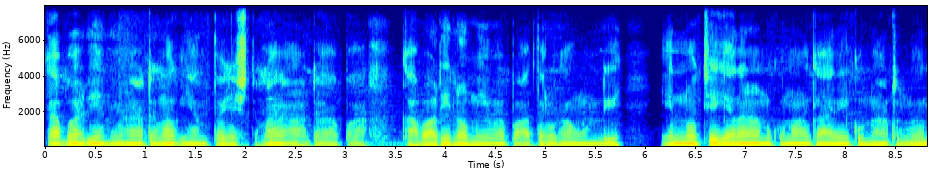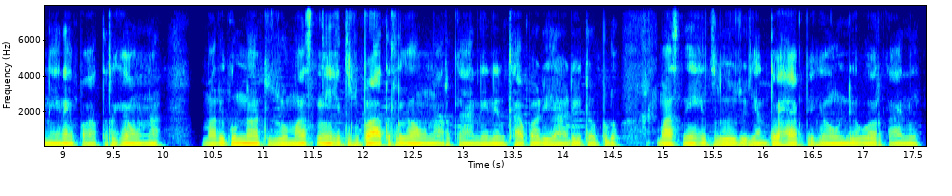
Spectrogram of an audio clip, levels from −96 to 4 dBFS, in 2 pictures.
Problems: low volume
